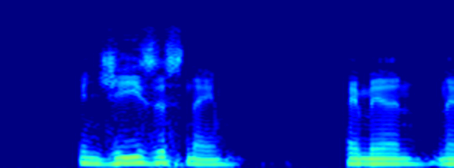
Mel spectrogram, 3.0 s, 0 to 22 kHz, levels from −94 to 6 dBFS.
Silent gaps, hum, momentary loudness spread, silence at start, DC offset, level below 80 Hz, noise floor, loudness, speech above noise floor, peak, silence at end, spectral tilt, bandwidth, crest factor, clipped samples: none; none; 9 LU; 0.5 s; under 0.1%; -84 dBFS; under -90 dBFS; -48 LUFS; over 43 dB; -34 dBFS; 0 s; -6 dB/octave; 11.5 kHz; 16 dB; under 0.1%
